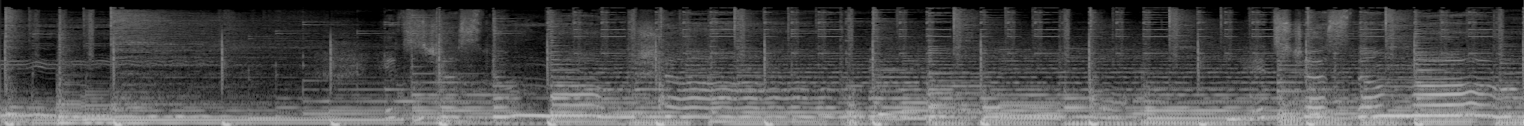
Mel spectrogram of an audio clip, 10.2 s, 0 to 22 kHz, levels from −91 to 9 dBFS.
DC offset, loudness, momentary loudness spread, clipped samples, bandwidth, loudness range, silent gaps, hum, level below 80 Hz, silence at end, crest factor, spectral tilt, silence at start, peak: under 0.1%; -21 LUFS; 7 LU; under 0.1%; 17.5 kHz; 3 LU; none; none; -28 dBFS; 0 s; 14 dB; -6.5 dB/octave; 0 s; -4 dBFS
